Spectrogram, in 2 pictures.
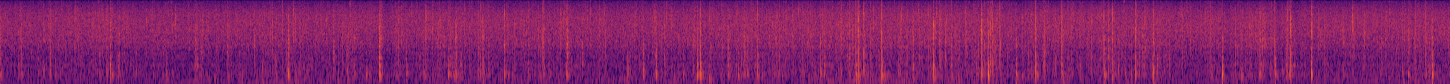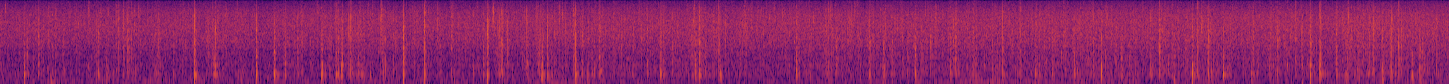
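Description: Steady rain falling, with frequent sharp individual drop hits over the hiss.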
